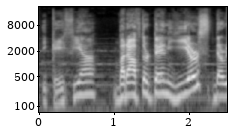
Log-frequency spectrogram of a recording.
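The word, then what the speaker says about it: Icathia: because atrox is being called the blade of ecaffia the blade of Acadia has told we see no matter it will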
